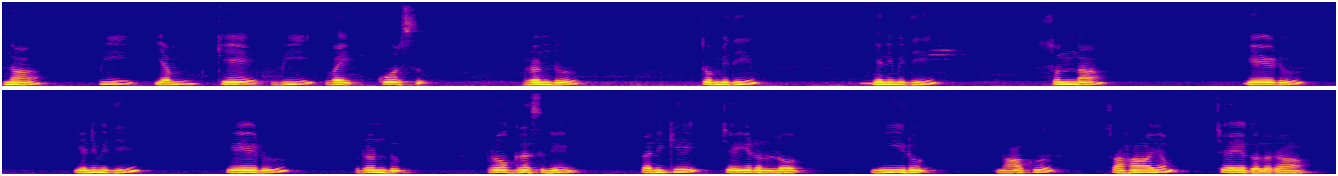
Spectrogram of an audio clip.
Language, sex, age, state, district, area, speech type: Telugu, female, 45-60, Andhra Pradesh, Krishna, rural, read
